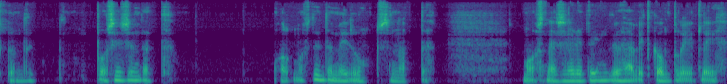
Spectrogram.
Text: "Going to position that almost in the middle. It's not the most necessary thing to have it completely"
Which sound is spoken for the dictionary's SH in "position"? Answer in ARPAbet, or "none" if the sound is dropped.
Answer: S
